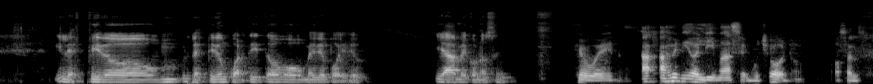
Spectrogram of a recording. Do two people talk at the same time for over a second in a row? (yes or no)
no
